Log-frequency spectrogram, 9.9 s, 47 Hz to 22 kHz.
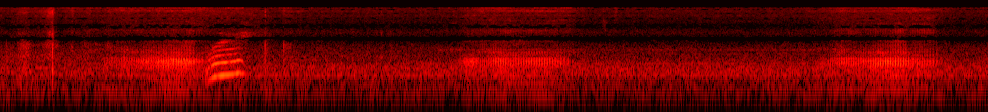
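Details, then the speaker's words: Grandmother snoring: soft, rhythmic snores about every three to four seconds, roughly 17 breaths a minute, with a brief child's voice early on. "nice loud noise? Noise. Do you hear snoring?"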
